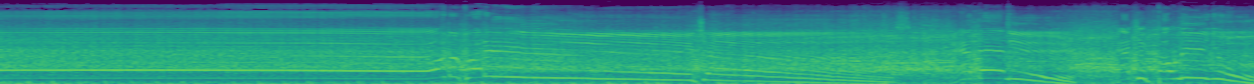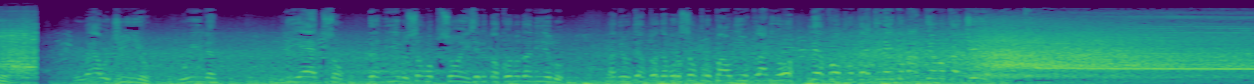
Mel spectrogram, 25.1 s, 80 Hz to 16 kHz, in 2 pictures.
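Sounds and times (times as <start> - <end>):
stadium crowd cheering: 0.0 - 13.8, 18.9 - 25.0.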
